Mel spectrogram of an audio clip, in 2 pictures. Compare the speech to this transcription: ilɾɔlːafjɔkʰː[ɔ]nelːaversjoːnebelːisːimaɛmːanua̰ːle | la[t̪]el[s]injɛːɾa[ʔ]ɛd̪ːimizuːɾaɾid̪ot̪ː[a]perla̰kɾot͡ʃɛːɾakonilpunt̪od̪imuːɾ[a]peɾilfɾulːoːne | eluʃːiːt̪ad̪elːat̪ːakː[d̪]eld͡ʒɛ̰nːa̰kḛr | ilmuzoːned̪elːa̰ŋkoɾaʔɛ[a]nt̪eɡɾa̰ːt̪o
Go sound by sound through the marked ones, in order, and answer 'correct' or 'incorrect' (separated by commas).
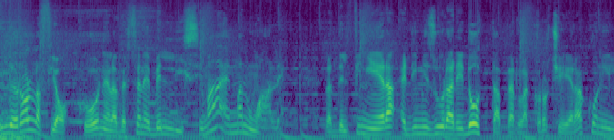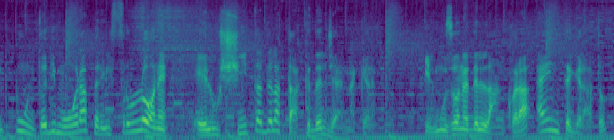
incorrect, incorrect, incorrect, correct, correct, correct, correct, incorrect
